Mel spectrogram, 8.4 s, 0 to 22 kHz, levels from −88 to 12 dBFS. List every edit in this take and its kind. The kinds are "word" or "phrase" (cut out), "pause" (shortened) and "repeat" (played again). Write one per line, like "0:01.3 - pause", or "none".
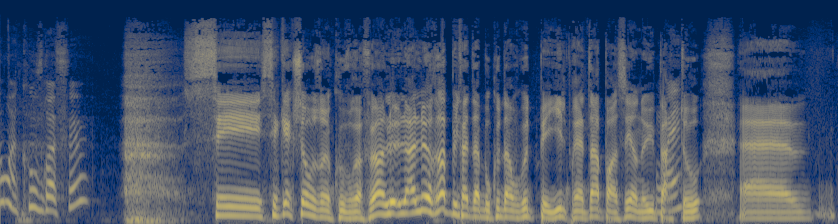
0:04.6 - word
